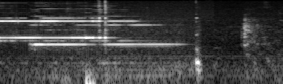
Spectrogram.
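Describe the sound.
An electric voting bell rings in the Latvian parliament, a bright sustained ringing that lasts about two seconds before cutting off. A few soft thumps follow.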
